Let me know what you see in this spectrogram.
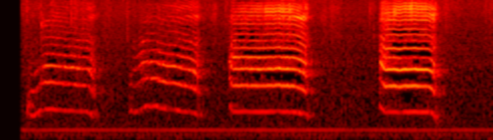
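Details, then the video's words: Hungry Scottish Fold kitten giving four loud, drawn-out meows, each about half a second to a second long, harmonic-rich and slightly falling at the end, the last two louder, over a steady low electrical hum. "Crazy hungry scottish fold kitten"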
